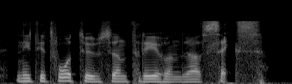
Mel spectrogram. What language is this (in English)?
Swedish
